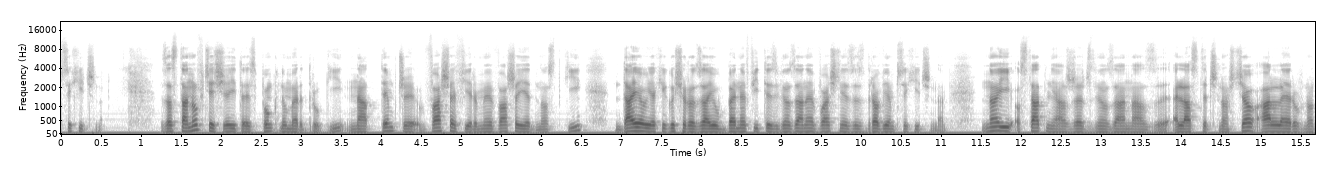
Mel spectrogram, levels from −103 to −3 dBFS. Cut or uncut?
cut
